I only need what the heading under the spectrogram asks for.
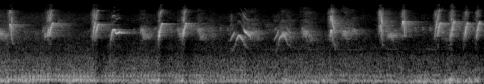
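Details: Branjangan, a Horsfield's bush lark kept as a contest bird, sings a luxurious fill of imitated phrases: clipped high chirps, quick descending slurs and short rattles in uneven bursts over faint background rumble.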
